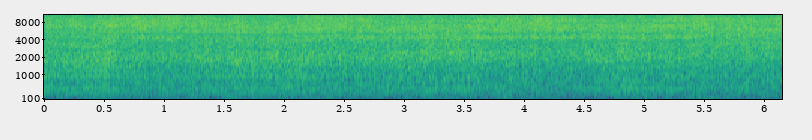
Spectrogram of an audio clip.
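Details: Campbell-Hausfeld PW1835 1800 PSI electric pressure washer, universal motor, new: steady even high hiss with constant motor hum, no surging or rattles; runs smoothly, owner feels pressure more like 1300 PSI.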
